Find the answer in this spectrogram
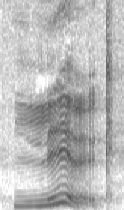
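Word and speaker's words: lewk: Look, and it's spelled L E W K. Isn't it the same as the word look?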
